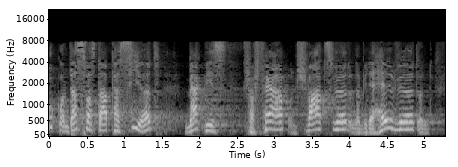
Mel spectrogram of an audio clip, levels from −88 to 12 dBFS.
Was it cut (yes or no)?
yes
